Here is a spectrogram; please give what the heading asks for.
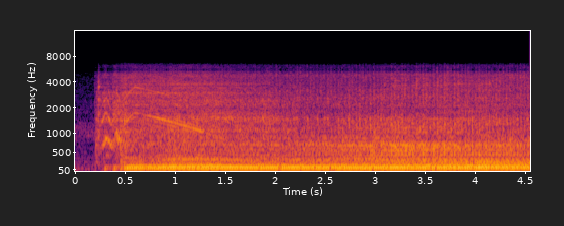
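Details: Honda CBX 1000 six-cylinder with aftermarket air filters and loud exhaust, standing unused a couple of years: starter catches and it settles straight into a steady, even idle with a loud exhaust drone; runs okay but needs a service.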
